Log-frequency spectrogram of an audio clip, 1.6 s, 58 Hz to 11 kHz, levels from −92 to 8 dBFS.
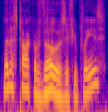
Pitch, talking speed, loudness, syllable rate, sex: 155 Hz, 295 wpm, -16 LUFS, 6.7 syllables/s, male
